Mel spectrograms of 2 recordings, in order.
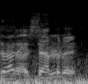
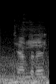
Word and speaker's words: Tampere: So is this common, or is this up in Tampere? That is very common. Tampere? You know, how do you pronounce it again? Tampere? T-A-M-P-E-R. Pronounce it. Spell it. Tampere.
